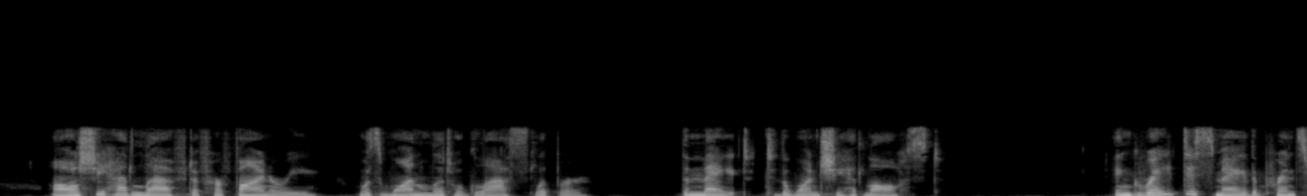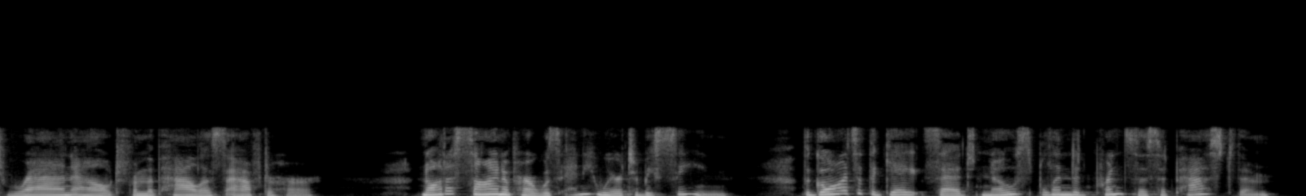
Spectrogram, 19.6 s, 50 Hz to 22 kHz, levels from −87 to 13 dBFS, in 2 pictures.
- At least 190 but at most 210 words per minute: No, average, 165 wpm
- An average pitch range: Yes, average, 4.4 semitones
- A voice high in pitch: Yes, high, 215 Hz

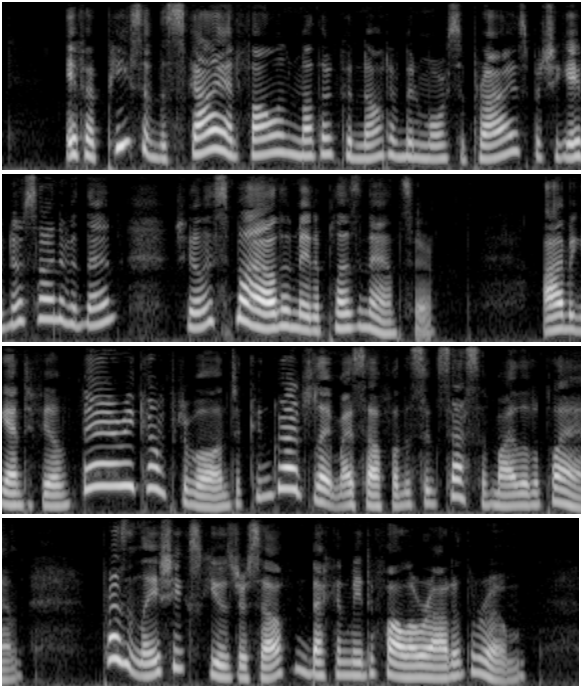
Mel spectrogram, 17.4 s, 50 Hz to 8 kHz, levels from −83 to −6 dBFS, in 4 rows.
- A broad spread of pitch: Yes, wide, 7.6 semitones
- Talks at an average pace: No, fast, 215 wpm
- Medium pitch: No, high, 210 Hz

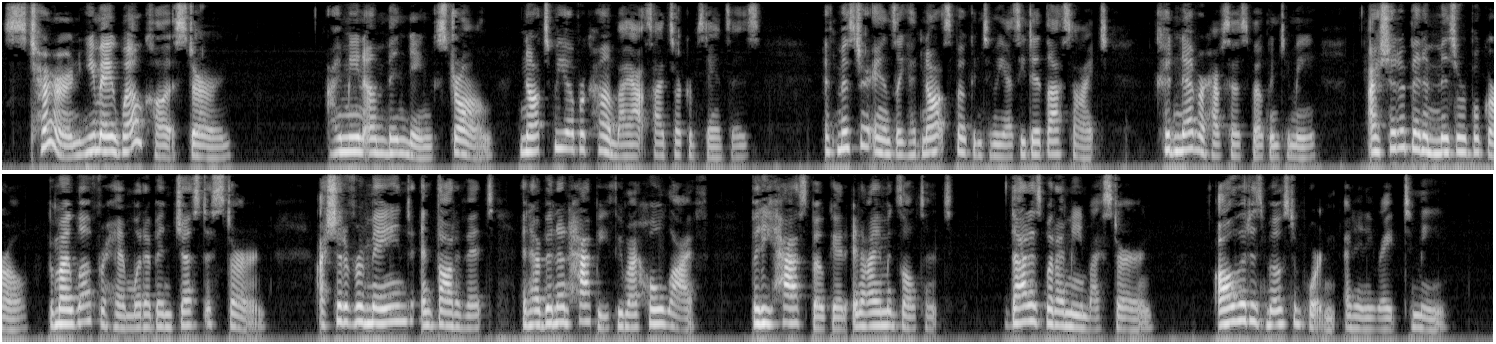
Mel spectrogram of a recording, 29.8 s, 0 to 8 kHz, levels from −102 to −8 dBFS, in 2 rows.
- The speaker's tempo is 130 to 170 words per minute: No, average, 195 wpm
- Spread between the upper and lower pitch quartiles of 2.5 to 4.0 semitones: No, average, 5.2 semitones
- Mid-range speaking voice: No, high, 200 Hz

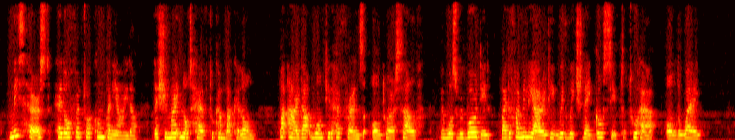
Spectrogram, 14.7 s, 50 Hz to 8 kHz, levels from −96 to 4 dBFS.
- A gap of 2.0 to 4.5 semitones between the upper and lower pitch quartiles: Yes, average, 3.3 semitones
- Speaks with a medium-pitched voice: No, high, 220 Hz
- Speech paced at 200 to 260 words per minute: No, average, 160 wpm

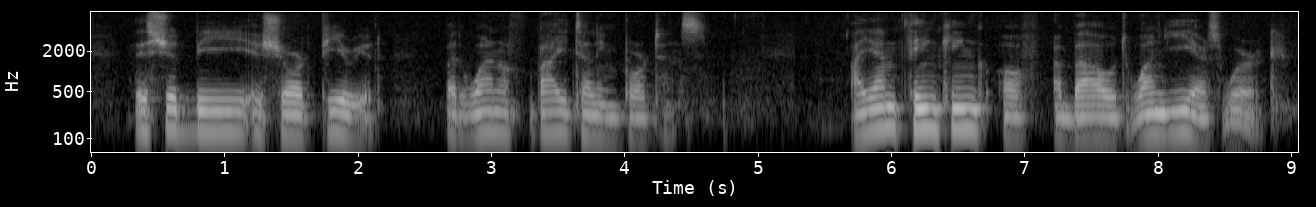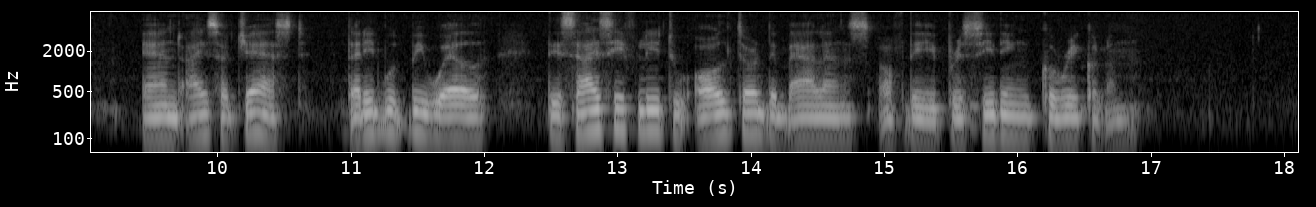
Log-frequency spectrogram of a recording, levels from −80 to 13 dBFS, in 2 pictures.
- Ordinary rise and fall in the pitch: Yes, average, 3.3 semitones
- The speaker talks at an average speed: No, slow, 125 wpm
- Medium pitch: No, low, 115 Hz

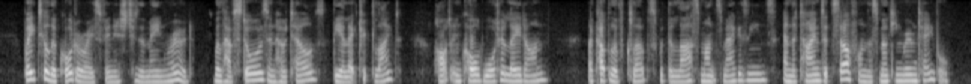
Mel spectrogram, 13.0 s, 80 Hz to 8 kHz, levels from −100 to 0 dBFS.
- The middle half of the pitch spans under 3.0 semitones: Yes, narrow, 2.6 semitones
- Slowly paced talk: No, average, 190 wpm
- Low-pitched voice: No, high, 205 Hz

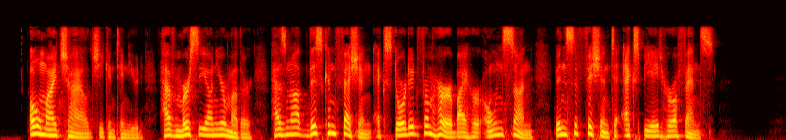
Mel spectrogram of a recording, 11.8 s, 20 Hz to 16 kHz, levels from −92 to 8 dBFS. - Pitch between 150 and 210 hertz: No, medium, 140 Hz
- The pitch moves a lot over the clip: Yes, wide, 7.2 semitones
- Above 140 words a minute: No, slow, 135 wpm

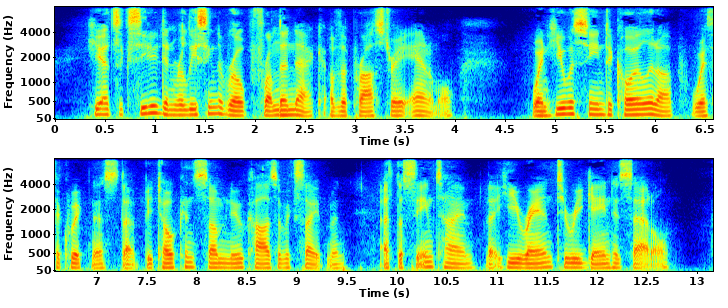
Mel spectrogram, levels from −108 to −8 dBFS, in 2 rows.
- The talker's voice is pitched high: No, low, 120 Hz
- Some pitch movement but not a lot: Yes, average, 3.2 semitones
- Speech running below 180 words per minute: No, average, 195 wpm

